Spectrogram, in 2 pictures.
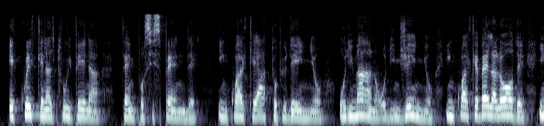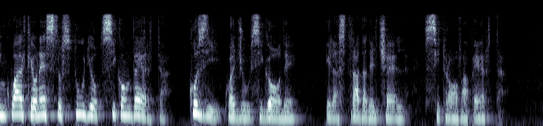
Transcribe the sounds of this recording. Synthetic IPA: ekːwelkenalt̪ɾuːjpɛːnat̪ɛmposispɛnd̪e | iŋkwalk̟eat̪ːopjud̪eɲːoːd̪imaːnoːd̪ːind͡ʒeɲːoiŋkwalk̟ebɛlːalɔːd̪eiŋkwalk̟eonɛst̪ost̪uːd̪josikoɱvɛrt̪a | kozikːwad͡ʒusiɡɔːd̪e | elːast̪ɾaːd̪ad̪elt͡ʃɛl | sit̪ɾɔːvaːpɛrt̪ʰḁ

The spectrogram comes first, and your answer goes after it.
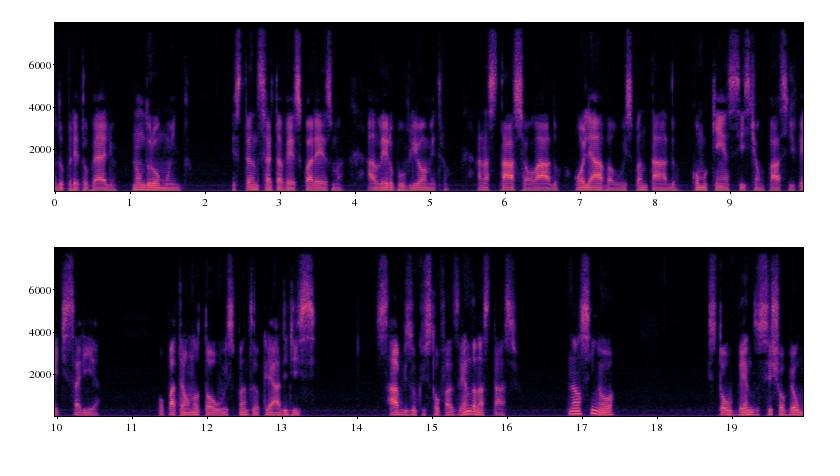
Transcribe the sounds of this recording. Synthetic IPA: ʊd̪ʊpɾet̪ʊvɛʎʊnɐ̃w̃d̪uɾowmũj̃t̪ʊ̥ | est̪ɐ̃nd̪ʊsɛɾt̪ɐveskwaɾɛzmɐ | aleɾʊpubliomet̪ɾʊ | ɐnast̪asjʊawlad̪ʊ | oʎavɐʊɪspɐ̃nt̪ad̪ʊkõmʊkẽj̃asist͡ʃɪaũpasɪd͡ʒɪfejt͡ʃi̥saɾiɐ | ʊpat̪ɾɐ̃w̃not̪owʊɪspɐ̃nt̪ʊd̪ʊkɾiad̪ʊɪd͡ʒisɪ̥ | sabɪzʊkɪst̪owfazẽnd̪ʊɐnast̪asjʊ̥ | nɐ̃w̃sẽɲoɾ | ɪ̥st̪owvẽnd̪ʊsɪʃovewm

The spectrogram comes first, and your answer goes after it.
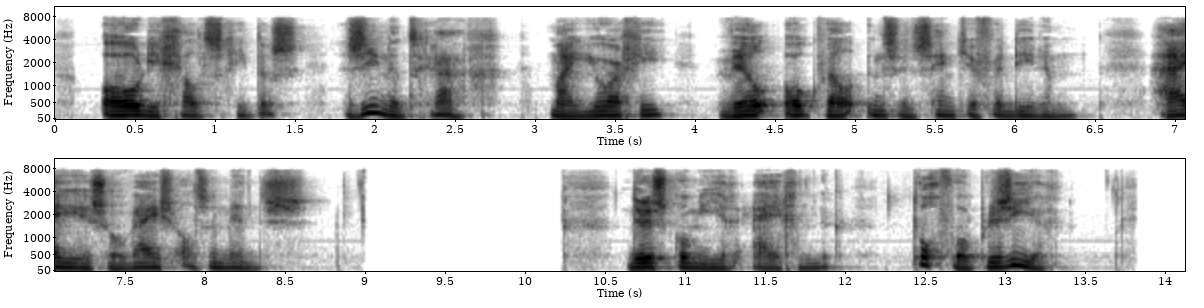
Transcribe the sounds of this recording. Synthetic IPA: ʔowdiχɛlˠtsχitəɹs | zinɦətχra̰ːχ | maːɹjɔɹχi | ʋɪlˠowkʋɛlˠənsənsɛncəv̥əɹdinən | hɛjɪsːowʋɛjsɑ̰lˠsənmɛns | dɵskɔmjəɦiːɹɛ̰jχəndlək | tɔχfʊːɹpləziːɹ

